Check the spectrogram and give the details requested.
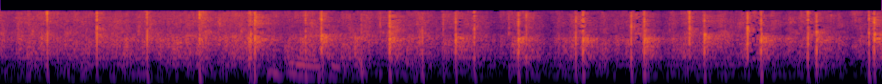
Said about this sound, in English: So actually, why don't we just do this now since you came out and shook everybody's hand. Give Reverend Jesse Jackson a round of applause.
